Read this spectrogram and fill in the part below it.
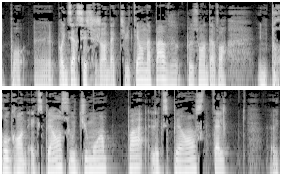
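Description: A man's voice: mid-range voice, creaky, dry recording, clean studio sound. A man in his twenties from France, a blogger talking casually and informally to his listener, hesitant, with many fillers and restarts. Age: 20s. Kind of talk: casual solo talk to camera.

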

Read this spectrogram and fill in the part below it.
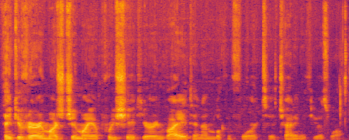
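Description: A man in his forties from Albania, a native Albanian speaker, telling his personal story as an interview guest in a halting, repetitive way. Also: medium pitch, flat delivery, a little mellow. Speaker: interview guest, corporate lawyer. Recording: noticeable background noise.

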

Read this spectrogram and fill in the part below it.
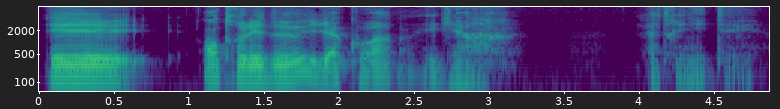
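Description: A male priest giving a radio sermon, preacherly, rising to loud exclamations and dropping to hushed prayer. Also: medium pitch, sing-song. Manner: slow, deliberate delivery. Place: radio studio.

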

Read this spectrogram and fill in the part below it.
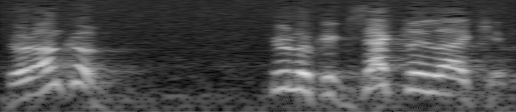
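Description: A man's voice: high voice, sing-song, moderate pace, slightly rough, full character voice. An actor playing a pompous, vain male thespian in a 1940s radio comedy, with haughty, formal diction. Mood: indignant. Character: pompous, vain stage actor hungry for stardom. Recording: noisy vintage 1940s radio recording.

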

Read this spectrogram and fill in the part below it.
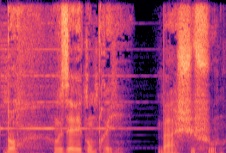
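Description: A man, narrating his own story from a script in a wry, slangy way with dramatic pauses. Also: low-pitched, gravelly, loud music behind the voice. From Paris, France. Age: 30s. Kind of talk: scripted first-person narration.

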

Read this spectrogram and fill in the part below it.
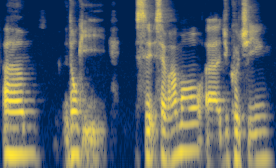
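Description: A man's voice: mid-range voice, steady tone, takes it slowly. A man who grew up in Ireland, a native English speaker speaking with a slight Irish accent, answering interview questions hesitantly with many fillers as a startup cofounder.

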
